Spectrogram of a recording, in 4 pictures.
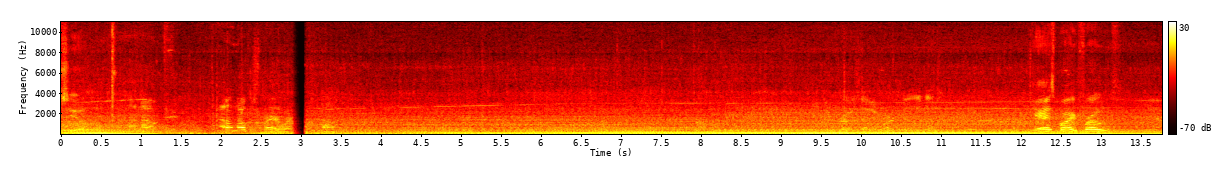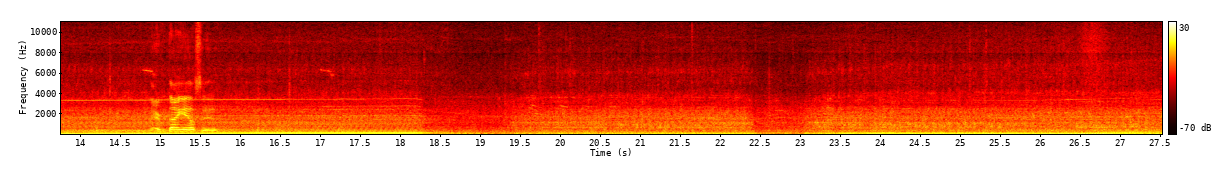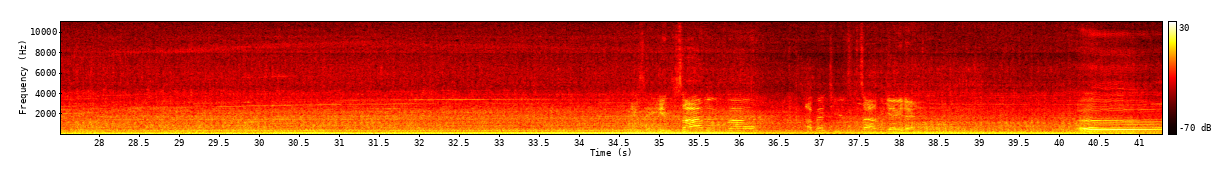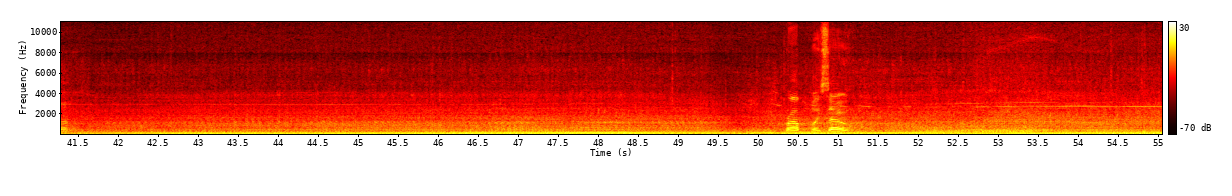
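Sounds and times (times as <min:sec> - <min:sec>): voices: 0:00.0 - 0:46.9, 0:49.6 - 0:55.0
diesel truck engine droning: 0:00.0 - 0:55.0.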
